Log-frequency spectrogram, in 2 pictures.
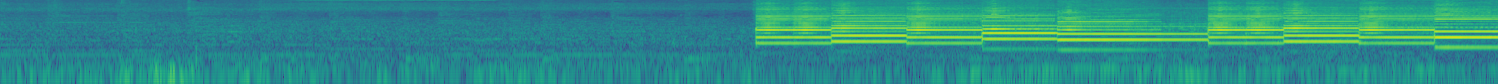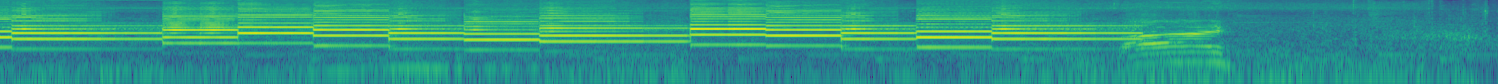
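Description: A handheld electronic toy megaphone plays a loud melody of stepped electronic beeps, starting about four seconds in and running for about nine seconds, ending in a short rising glide.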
